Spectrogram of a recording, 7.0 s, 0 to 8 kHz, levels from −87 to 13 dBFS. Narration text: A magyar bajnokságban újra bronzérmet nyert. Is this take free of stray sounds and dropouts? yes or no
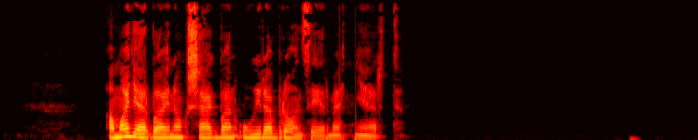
yes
